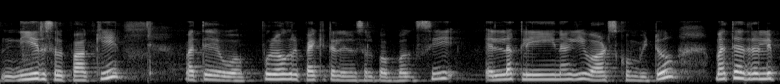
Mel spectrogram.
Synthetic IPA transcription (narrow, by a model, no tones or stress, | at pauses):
niːɾusɐlpɐaːki | mɐt̪ːepuɾoːɡɐɾipaːkeʈːɐlːenːus̬ɐlpɐbɐɡisi | ɛlːɐkliːnaːɡiʋaːʈskombiʈːumɐt̪ːeɐd̪ɐɾɐlːi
